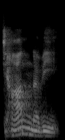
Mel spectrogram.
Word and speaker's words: ಜಾಹ್ನವಿ: ಇದು ಇದರಲ್ಲಿ ಜಾಹ್ನವಿ ಅನ್ನೋದು ಆ ಹ ಅಂತ ಬರ್ತದೆ ಇದು ಕಠಿಣ ಇದೆ ಶಬ್ದ ಉಚ್ಚಾರ ಮಾಡ್ಲಿಕ್ಕೆ ಒಪ್ತೀನಿ ಅದನ್ನ ಜಾಹ್ನವಿ ಅಂತ ಇರೋದನ್ನ ಆ ಹ ಮುಂದೆ ಇದೆ ಅದನ್ನ ಜಾಕೆ ಹಚ್ಚಿ ಝಾ ಅಂತ ಮಾಡಿ ಆಗ್ತದ ಅದನ್ನ ಜಾಹ್ನವಿ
